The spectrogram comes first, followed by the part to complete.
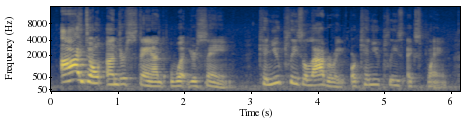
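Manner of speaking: ordinary delivery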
